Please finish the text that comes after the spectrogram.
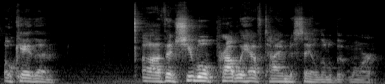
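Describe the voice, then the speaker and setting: A man's voice: mid-range voice, a little fast. A man running a tabletop roleplaying game, narrating off the cuff in a casual, vividly descriptive way. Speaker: game master.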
